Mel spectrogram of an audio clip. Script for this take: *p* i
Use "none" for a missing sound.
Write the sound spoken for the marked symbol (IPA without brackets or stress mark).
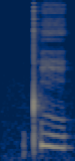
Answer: pʼ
